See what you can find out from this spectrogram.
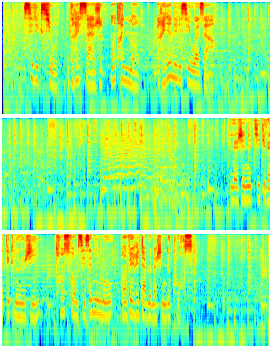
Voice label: DOC CHEVAUX DYNAMIQUE

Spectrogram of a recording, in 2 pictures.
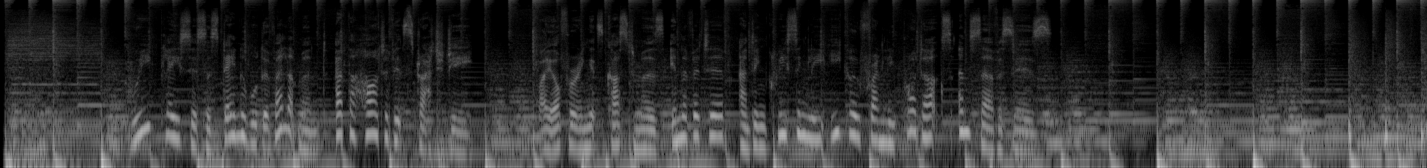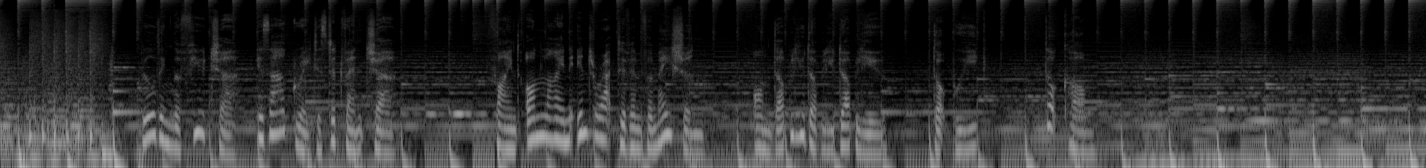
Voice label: repondeur; bouygues

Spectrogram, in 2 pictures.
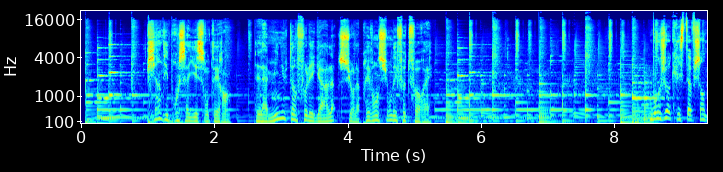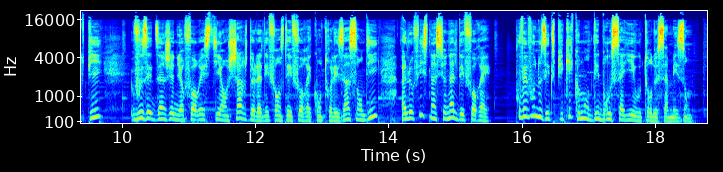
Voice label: Podcast Publi reportage; Debrousaillement

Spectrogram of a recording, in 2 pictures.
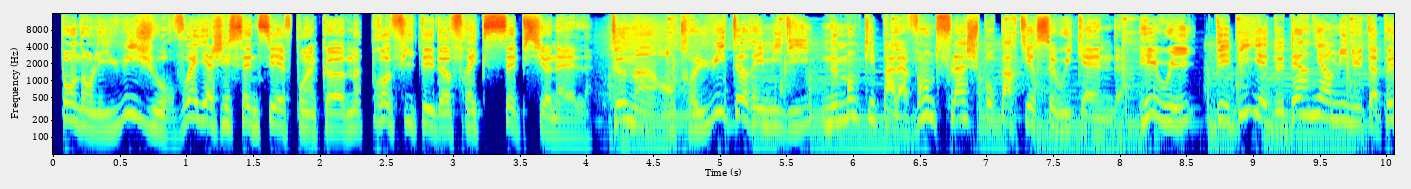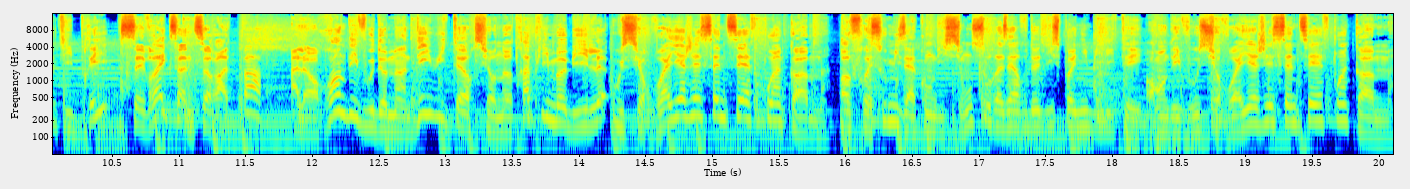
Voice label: SPOT RADIO TEASER; SNCF

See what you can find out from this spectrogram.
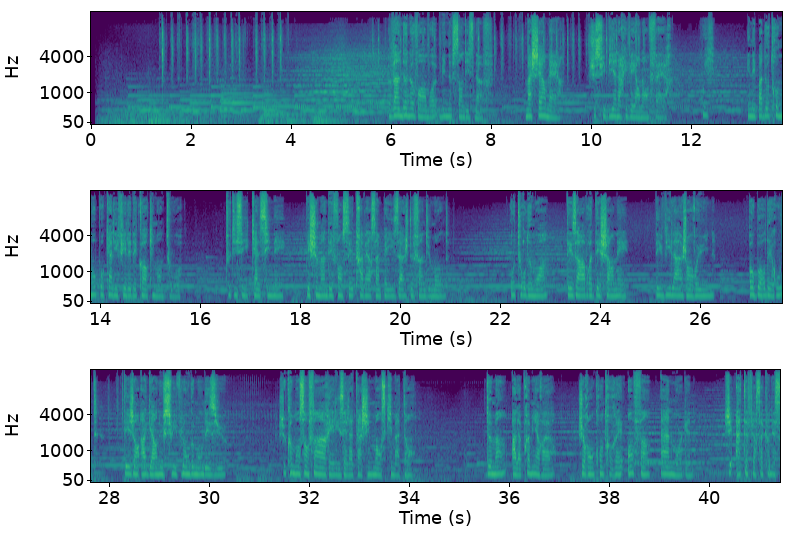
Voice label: Voix Off VF; Chemin des Dames

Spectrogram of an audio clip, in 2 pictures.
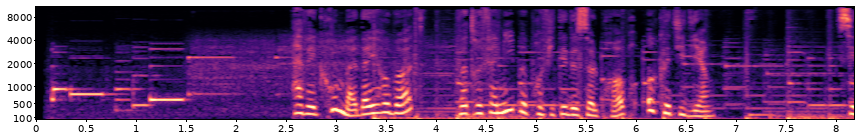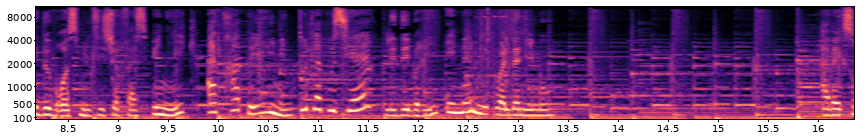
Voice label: FR PUB TV aspirateurs; Roomba

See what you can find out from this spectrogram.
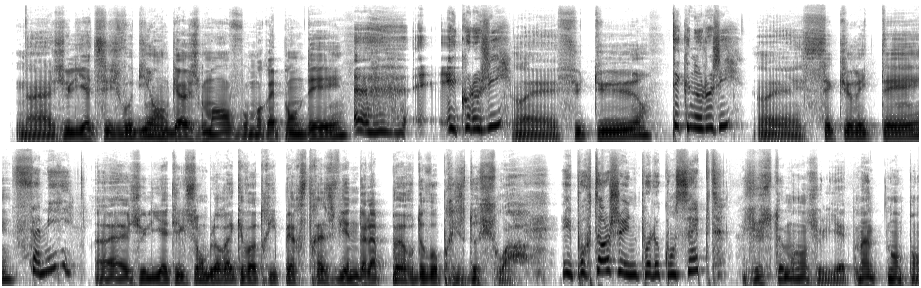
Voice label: PUB Voix; Axe Polo

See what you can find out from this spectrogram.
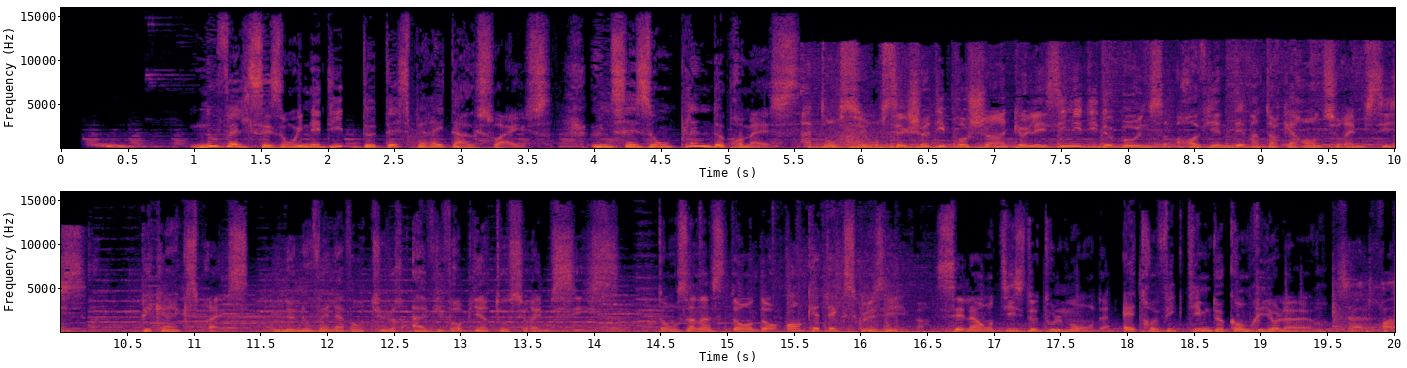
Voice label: BANDE ANNONCE TV

